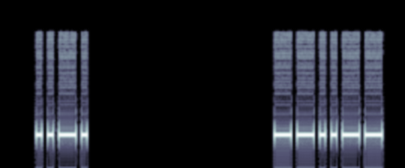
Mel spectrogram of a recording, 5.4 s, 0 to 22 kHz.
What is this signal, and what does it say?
Morse code, heard as a keyed tone, about 16 wpm, spaced as for 3 wpm, 800 Hz. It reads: F,
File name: Spaced Characters / Spaced Characters-mp3s / Weather 3 17 sp @5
